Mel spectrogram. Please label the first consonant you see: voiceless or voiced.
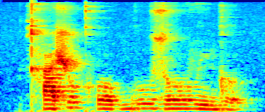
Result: voiceless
